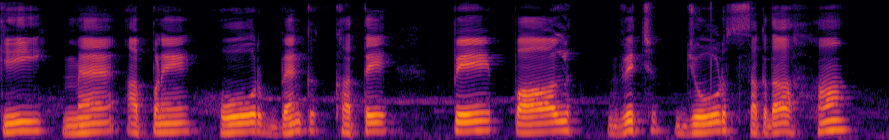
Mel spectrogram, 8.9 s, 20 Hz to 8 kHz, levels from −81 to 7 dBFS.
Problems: constant background noise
